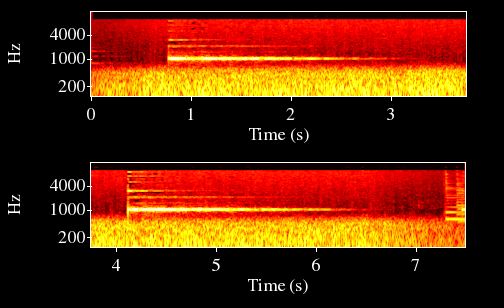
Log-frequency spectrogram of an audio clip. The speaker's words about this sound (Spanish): Uno de los periodistas que visitó el lugar logró captar otro sonido con su cámara, que era un sonido que recordaba al que oímos en las películas cuando hay un submarino, el sonar.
